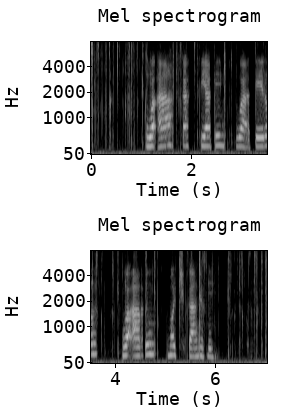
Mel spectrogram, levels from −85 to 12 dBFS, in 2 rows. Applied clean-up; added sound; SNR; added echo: neural diffusion model UNIVERSE++.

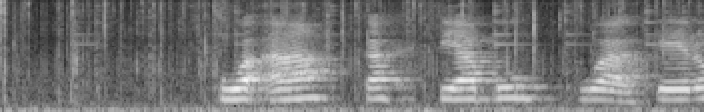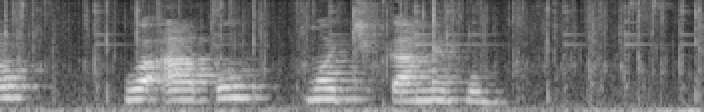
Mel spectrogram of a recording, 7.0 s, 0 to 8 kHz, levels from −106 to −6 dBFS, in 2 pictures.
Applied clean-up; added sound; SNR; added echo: none; Drip; 17 dB; none.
